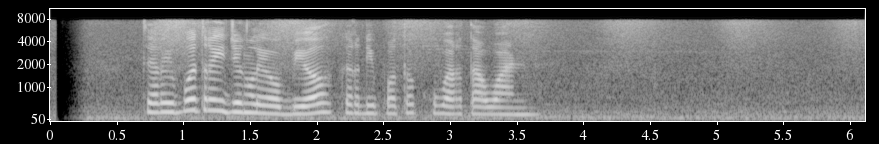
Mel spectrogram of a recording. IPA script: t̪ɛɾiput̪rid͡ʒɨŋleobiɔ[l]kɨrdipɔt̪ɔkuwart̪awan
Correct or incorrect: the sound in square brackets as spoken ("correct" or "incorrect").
correct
